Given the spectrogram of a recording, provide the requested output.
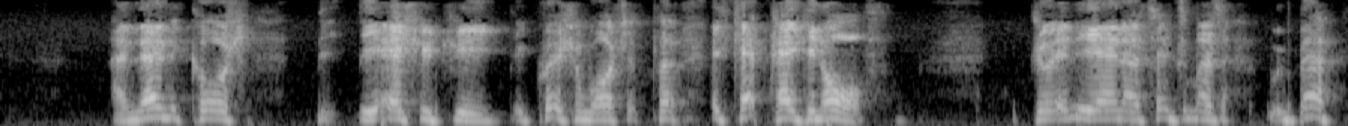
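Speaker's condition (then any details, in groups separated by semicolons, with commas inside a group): Clinically deaf; clinically deaf since school age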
